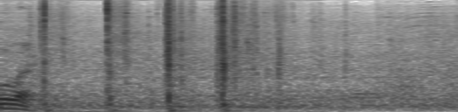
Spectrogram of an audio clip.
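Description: A few sharp clicks, about four in the first second, right after the end of a man's spoken word.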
